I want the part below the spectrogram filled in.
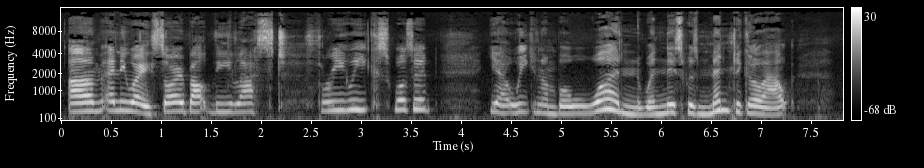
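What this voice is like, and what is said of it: Congested, bunged-up voice with sniffling. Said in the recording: “I'm still a bit bunged up, right now ... If you, hear me sniffling and snuffling, that's why.”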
